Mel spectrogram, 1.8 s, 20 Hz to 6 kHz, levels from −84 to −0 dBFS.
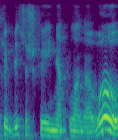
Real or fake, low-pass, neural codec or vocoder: fake; 5.4 kHz; codec, 24 kHz, 3.1 kbps, DualCodec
